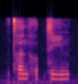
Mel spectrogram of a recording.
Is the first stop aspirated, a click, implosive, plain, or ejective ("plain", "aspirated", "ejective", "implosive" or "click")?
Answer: aspirated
